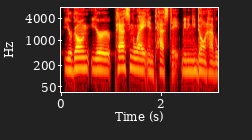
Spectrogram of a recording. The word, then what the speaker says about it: intestate: Not to mention, you go through intestate, which is spelled the same way as interstate without the R. It's intestate. You go through intestate, trust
